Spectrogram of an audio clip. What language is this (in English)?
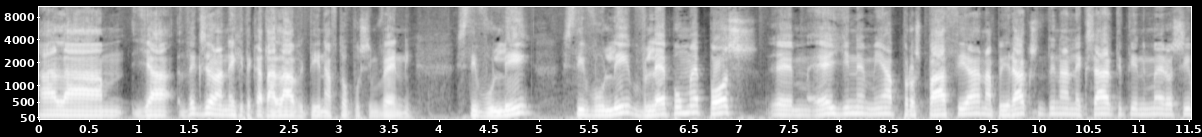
Greek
